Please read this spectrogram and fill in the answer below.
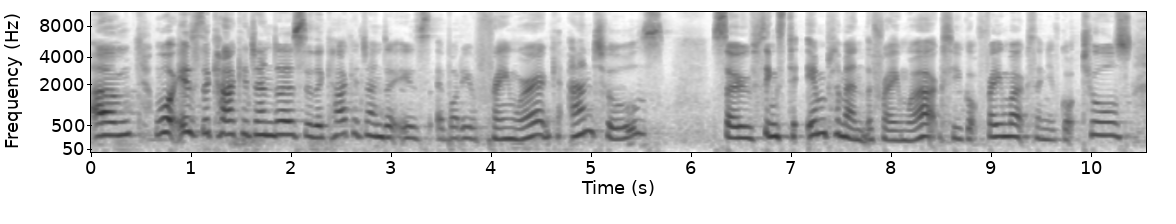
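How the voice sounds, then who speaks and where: A woman talks at a moderate pace in a Scottish accent, her voice high-pitched with ordinary pitch variation. Her loudness swings widely. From Scotland, Edinburgh. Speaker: law professor. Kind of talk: conference lecture. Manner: hesitant with fillers.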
